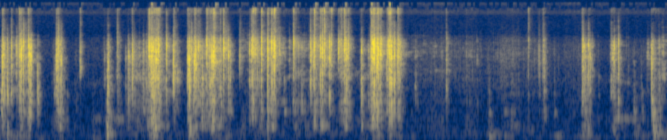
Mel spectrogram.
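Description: Snack package of yogurt-chocolate coated treat being opened, crinkly plastic wrapper rustling and tearing in close, busy bursts, then quieter scattered crackles.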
